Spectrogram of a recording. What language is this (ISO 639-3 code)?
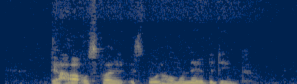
deu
